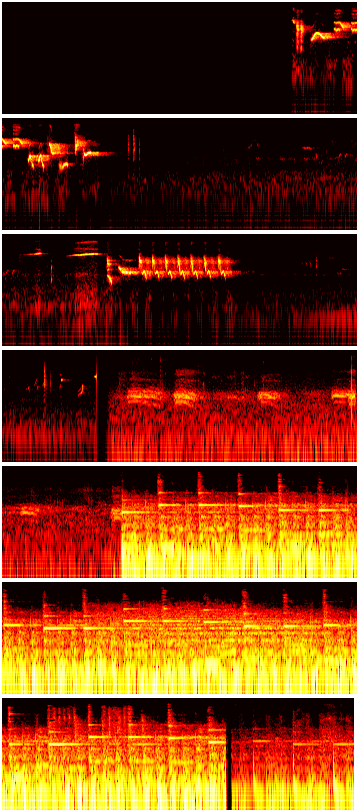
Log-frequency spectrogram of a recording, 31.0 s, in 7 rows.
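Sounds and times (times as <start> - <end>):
birds chirping and singing: 3.6 - 5.8, 7.5 - 21.4
low background hiss: 5.6 - 9.8.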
